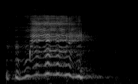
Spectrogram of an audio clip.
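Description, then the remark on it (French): A single high, wavering bleat from a young goat kid answering its mother, clear, lasting under a second before trailing off into quiet. No talking. “Le chevreau se réveille.”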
